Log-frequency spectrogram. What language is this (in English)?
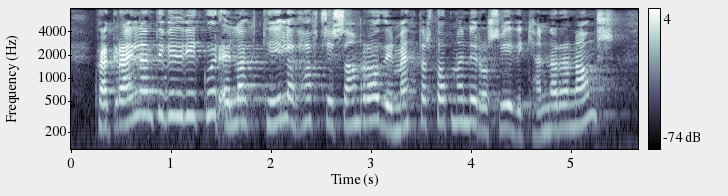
Icelandic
